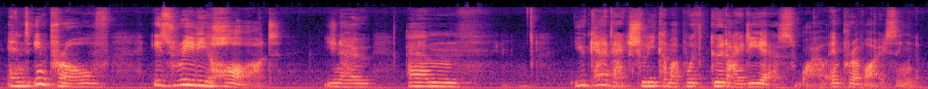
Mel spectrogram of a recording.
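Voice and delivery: put-on British English accent. Shown as a demonstration. Vlogger asking viewers not to hate the improv, British accent. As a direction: improvise in an exaggerated British lilt. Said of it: "British sounds like, to me at least".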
